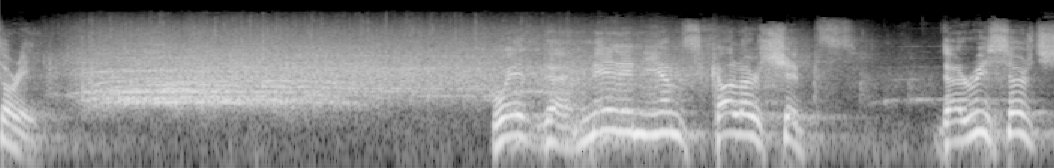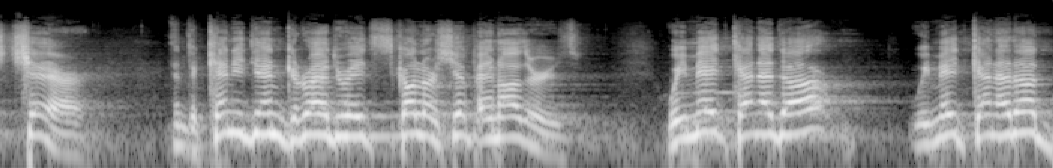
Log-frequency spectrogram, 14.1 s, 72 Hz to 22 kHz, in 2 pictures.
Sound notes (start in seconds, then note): 4.2 applause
